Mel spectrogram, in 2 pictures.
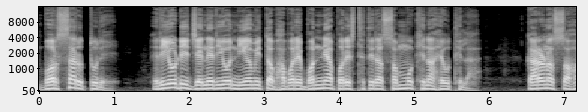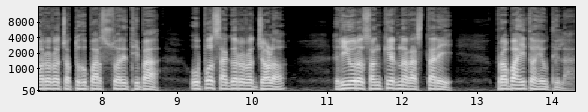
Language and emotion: Odia, neutral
